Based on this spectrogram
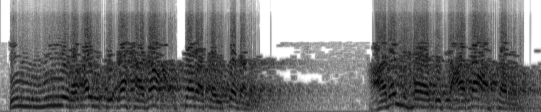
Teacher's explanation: سكن العين من كلمة عشر إذا رتبت مع الثلاثة أو التسعة أو الأحد عشر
